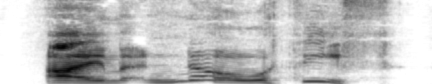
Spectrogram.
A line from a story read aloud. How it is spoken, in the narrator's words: exclaimed suddenly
